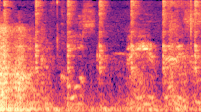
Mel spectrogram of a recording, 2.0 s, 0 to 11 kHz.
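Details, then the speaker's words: Truma Trumatic gas heater in a 2006 Swift Challenger: sharp, even piezo igniter clicks about three a second in a quiet room, sparking normally before the gas valve is pressed to light the flame. "And that's the igniter trying to ignite."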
